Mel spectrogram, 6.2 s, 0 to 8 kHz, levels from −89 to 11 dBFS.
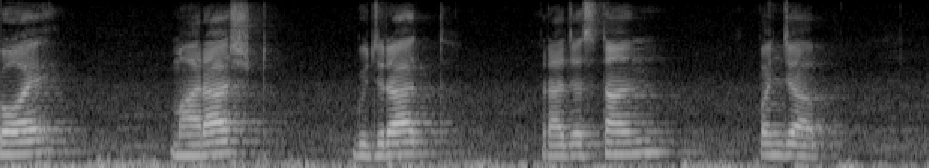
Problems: none marked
